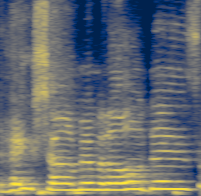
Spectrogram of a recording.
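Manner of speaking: high-pitched imitation of a woman's message; mock-flirty falsetto hello; imitated flirty message. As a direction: put on a high voice for her greeting. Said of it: "your mama hit me up".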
